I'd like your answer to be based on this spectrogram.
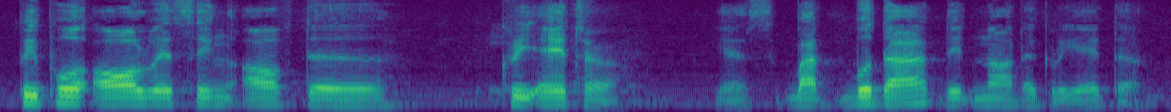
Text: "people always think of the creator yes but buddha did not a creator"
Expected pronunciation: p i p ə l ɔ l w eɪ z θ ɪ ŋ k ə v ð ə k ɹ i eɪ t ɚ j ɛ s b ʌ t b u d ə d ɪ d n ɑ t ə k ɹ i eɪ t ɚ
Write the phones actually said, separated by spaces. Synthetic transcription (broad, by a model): p i p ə l ɔ l w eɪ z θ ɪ ŋ ə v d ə k ɹ i eɪ t ɚ j ɛ s b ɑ t b u d ə d ɪ d n ɑ t ə k ɹ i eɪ t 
